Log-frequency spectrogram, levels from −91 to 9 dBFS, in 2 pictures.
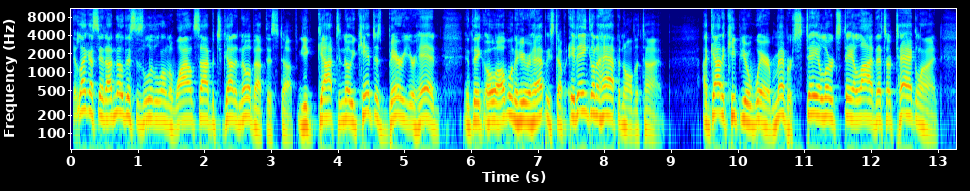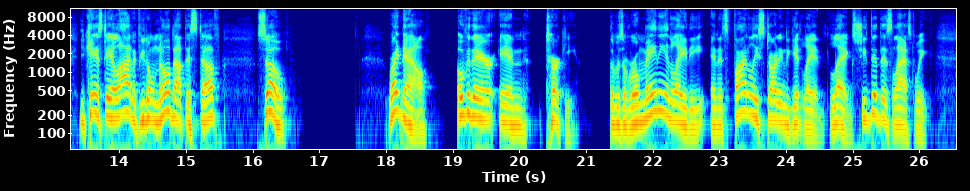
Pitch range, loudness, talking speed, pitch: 135-185 Hz, -22 LUFS, 220 wpm, 160 Hz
